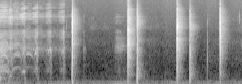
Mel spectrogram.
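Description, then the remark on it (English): Slow, scattered clapping from two people: about six sharp, crisp claps at uneven intervals, some landing in quick pairs, with quiet gaps between them and no talking. “Slow clap.”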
